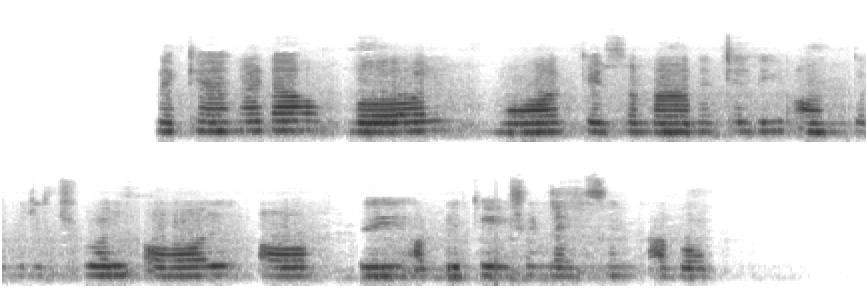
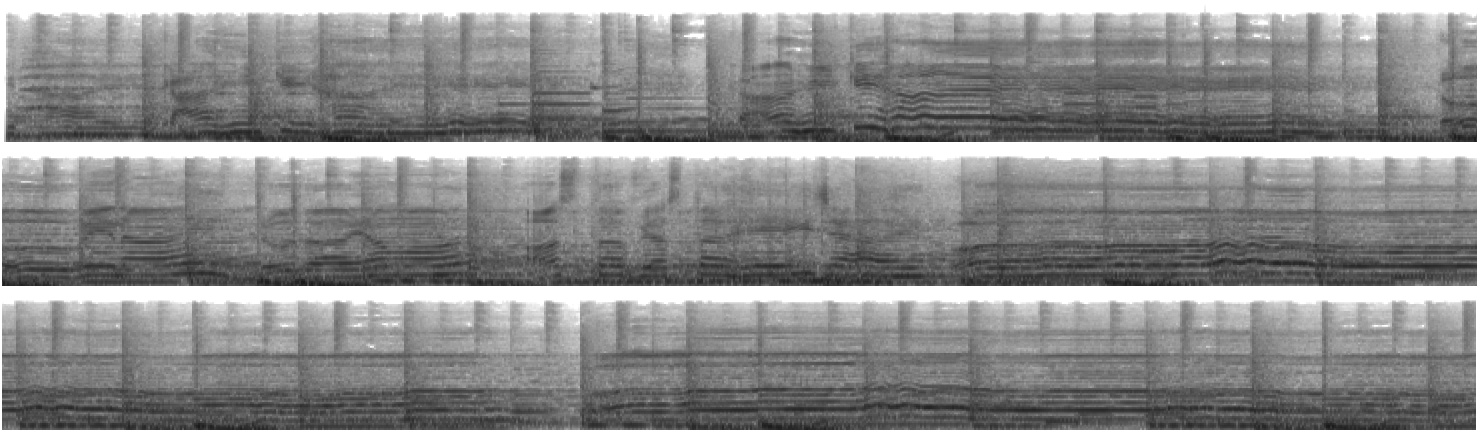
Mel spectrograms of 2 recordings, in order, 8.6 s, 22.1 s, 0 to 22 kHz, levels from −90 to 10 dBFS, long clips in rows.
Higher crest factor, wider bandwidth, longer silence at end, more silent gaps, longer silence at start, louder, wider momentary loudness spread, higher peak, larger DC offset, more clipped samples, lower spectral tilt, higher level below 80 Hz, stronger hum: first, 20 dB vs 10 dB; second, 9 kHz vs 16 kHz; first, 0.8 s vs 0 s; neither; first, 0.8 s vs 0 s; second, -22 LUFS vs -11 LUFS; first, 14 LU vs 4 LU; second, -4 dBFS vs 0 dBFS; neither; neither; about the same, -5 dB/octave vs -5 dB/octave; second, -70 dBFS vs -18 dBFS; neither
